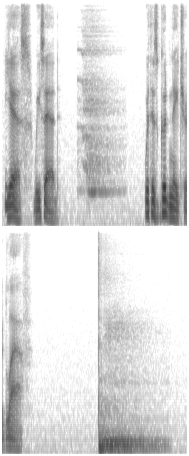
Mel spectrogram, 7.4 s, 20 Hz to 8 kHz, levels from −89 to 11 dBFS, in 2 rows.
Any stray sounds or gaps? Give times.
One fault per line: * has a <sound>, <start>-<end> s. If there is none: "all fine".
* has a squeak, 1.5-2.5 s
* has a thud, 5.6-7.2 s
